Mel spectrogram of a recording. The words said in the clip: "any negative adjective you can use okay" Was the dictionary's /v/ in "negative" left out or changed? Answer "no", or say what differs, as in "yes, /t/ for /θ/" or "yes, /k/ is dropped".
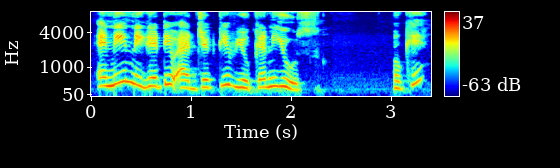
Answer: no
